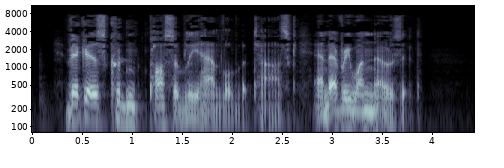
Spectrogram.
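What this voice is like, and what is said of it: Studied Oxford English accent. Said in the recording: “replied in his studied Oxford accent”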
